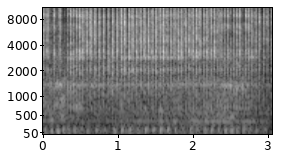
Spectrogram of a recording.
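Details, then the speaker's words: Honda Pridor 100cc motorcycle idling: sharp metallic tick on every firing pulse from inside the engine; loose flywheel magnet rotor rattling, sound smooth after the magnet is opened and fixed. "दोस्तों आज ये देख सकते हैं ये आवाज़ है जो इसके अंदर से ए रही है"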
